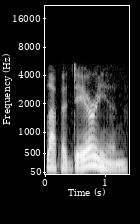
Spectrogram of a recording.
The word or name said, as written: lapidarian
